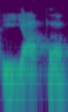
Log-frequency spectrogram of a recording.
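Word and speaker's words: Illapa: the Incan artifacts um elapa or yapa would be pronounced probably of Thunder God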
